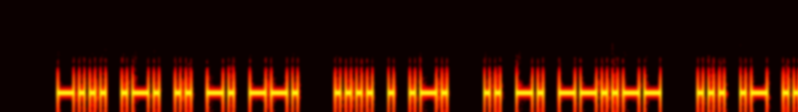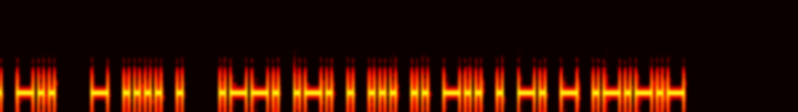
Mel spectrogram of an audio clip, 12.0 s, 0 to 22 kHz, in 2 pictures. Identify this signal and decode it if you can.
Morse code, heard as a keyed tone, about 30 wpm, 700 Hz. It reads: BRING HER IN, SAID THE PRESIDENT.
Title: Sentences from Top 1000 Words 30wpm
